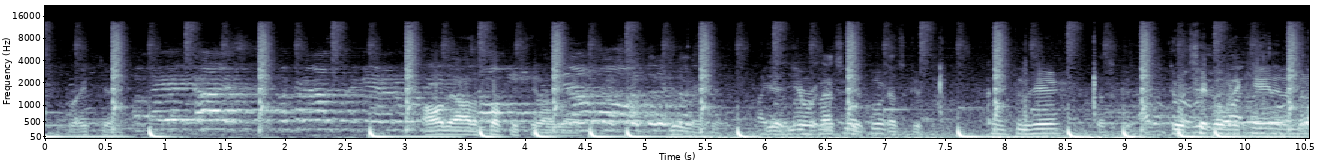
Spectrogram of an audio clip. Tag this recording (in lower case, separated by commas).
speech, music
